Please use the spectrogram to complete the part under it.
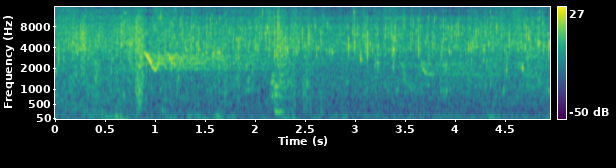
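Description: Spring water trickling steadily outdoors in Puerto Rico, a soft continuous dribble and splash that holds even and close throughout, with no voices over it.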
